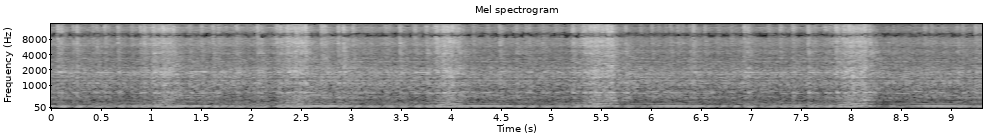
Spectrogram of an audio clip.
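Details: 1994 Polaris Indy 440 two-cylinder liquid-cooled two-stroke snowmobile, sat 12 years, new gasket, running off tank fuel: crisp buzz rising and falling cleanly with throttle blips, no stumbling or misfire; clutch engagement RPM unknown, seems to run pretty good.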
